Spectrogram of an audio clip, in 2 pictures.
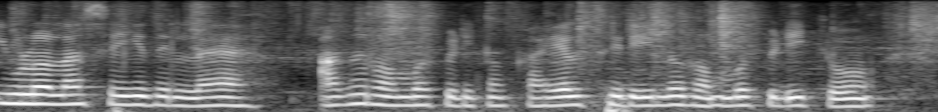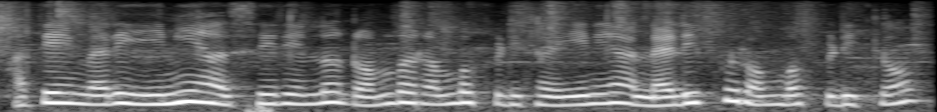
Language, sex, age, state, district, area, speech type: Tamil, female, 60+, Tamil Nadu, Mayiladuthurai, rural, spontaneous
